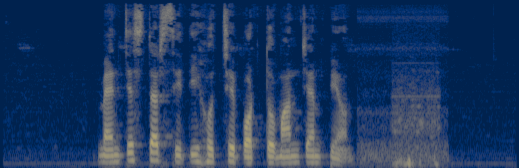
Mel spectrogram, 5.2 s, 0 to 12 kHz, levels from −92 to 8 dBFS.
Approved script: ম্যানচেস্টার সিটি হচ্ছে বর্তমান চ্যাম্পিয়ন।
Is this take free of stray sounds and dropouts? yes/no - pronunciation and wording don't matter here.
no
